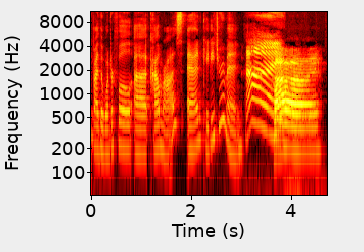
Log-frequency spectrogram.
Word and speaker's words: Mroz: name correctly uh it's we actually pronounce it marose but maybe you are right like that's just how I've been growing up with marose but who knows exactly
